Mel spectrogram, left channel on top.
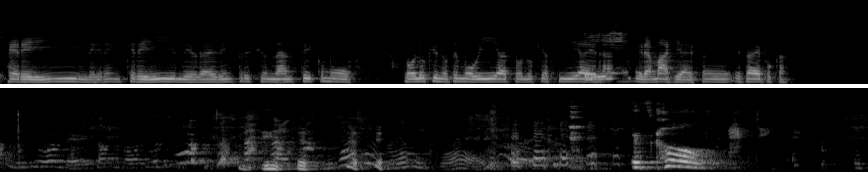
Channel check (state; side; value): different; both; correlation 0.00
